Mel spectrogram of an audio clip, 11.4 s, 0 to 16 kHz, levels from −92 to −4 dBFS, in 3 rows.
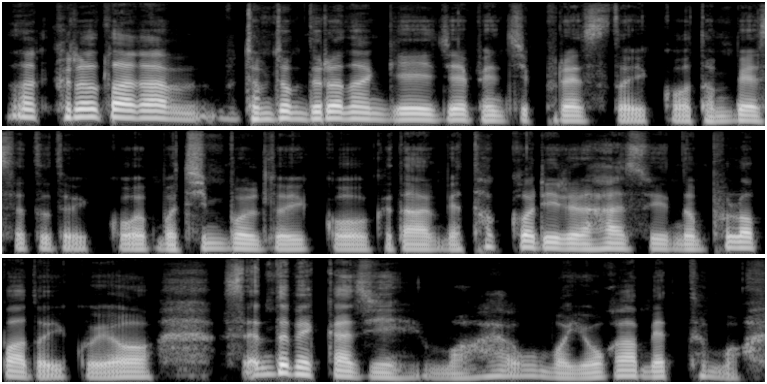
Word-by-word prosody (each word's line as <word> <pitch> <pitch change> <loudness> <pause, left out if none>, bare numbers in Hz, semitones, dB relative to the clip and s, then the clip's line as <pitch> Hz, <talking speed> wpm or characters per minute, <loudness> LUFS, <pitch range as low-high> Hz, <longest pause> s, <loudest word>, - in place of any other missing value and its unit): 어 195 -4 +3
그러다가 185 -3 +6 0.4
점점 145 +1 +1
늘어난 155 -3 +4
게 135 +1 +4
이제 130 +1 +2
벤치 115 +2 -4
프레스도 115 -3 -2
있고 - - -4
덤벨 105 +3 0
세트도 - - -6
있고 - - -3
뭐 95 - -1 0.4
짐볼도 105 +1 -2
있고 105 -1 -3
그다음에 100 -1 -2
턱걸이를 130 -7 +1
할 115 -1 +2
수 115 - -6
있는 105 -1 -2
풀업바도 130 -3 +1
있고요. 110 -1 0 0.4
샌드백까지 125 - +1
뭐 90 0 -9
하고 125 +4 -7
뭐 95 -6 -4
요가 105 +6 +1
매트 115 +2 -4
뭐 110 - -11
120 Hz, 350 characters per minute, -25 LUFS, 105-145 Hz, 0.4 s, 그러다가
